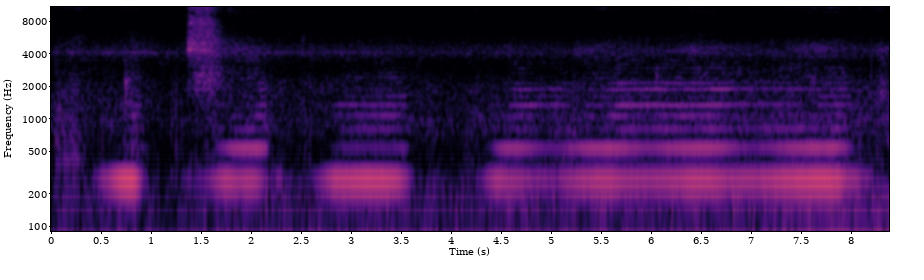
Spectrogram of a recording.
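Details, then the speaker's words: KTM Super Duke 1290 R pushed in first gear with the clutch pulled in: low squealing groan in strokes, and the bike is very hard to push; sounds less bad in neutral with the clutch out; owner suspects front wheel/brake. "so here's the bike it's in first gear I pull the clutch in and try to move you'll hear the sound"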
